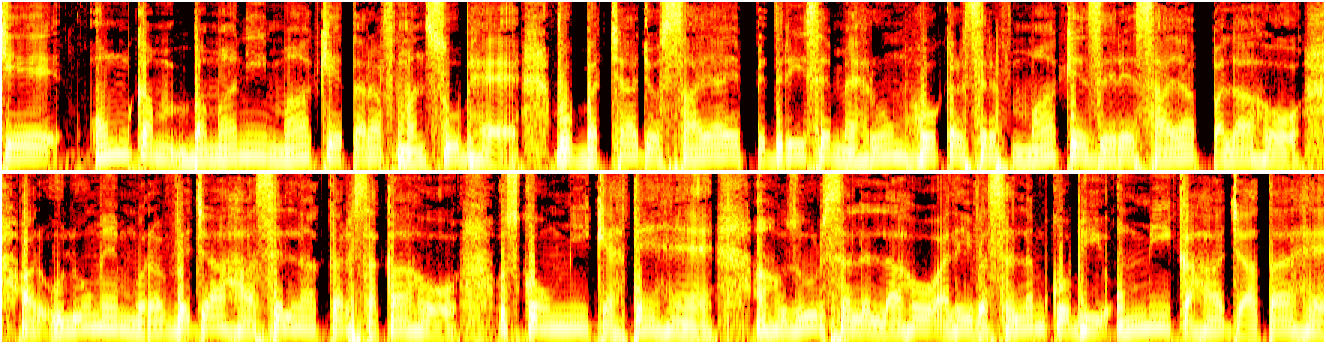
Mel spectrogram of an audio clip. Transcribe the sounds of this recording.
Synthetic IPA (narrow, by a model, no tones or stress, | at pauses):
ke | ʊmkabɐmaːnimãːket̪ɐɾəfmɐnsuːbɦɛ̰ːʋoːbɐtːʃad͡ʒoːsaːjaepɪd̪ɾisemɛɦɾuːmɦoːkɐɾsɪɾfmãːkezeːɾesaːjapɐlaɦoːɔːɾʊ̰luːmẽmʊɾəʋːɪd͡ʒaɦaːsɪlnakɐɾsɐkaɦoːʊskoʊmːikɛɦt̪eɦɛ̃ːãɦʊzuːɾsɐlːəlːaːɦoɐ̰liʋəsɐlːəmkobʱiʊmːikɐɦad͡ʒa̰ːt̪aɦɛː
